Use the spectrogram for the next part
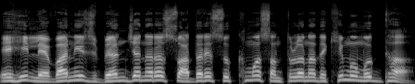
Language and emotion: Odia, happy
